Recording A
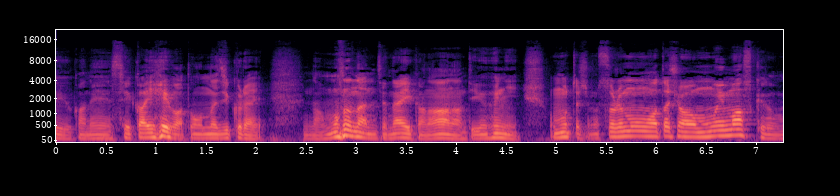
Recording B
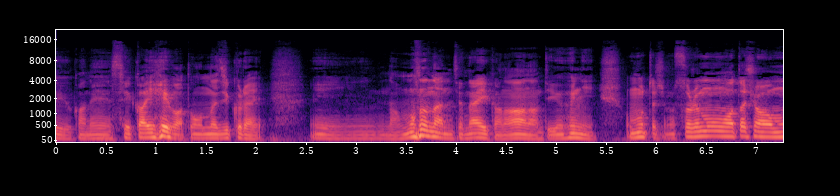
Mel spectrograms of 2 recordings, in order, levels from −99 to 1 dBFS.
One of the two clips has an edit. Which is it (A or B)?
A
